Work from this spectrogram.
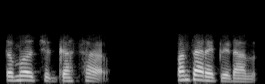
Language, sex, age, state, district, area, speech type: Kashmiri, female, 18-30, Jammu and Kashmir, Baramulla, rural, conversation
